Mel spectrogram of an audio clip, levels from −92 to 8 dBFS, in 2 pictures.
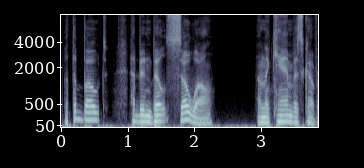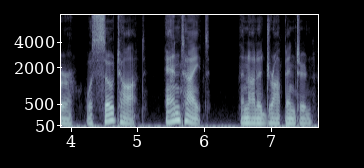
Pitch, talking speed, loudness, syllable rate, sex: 105 Hz, 170 wpm, -21 LUFS, 4.5 syllables/s, male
